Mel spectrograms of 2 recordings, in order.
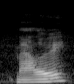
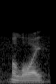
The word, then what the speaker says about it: Malloy: Mallerie, how do you say it? Malloy. Malloy. Thank you. Not not like for duck. My bad. Malloy uh there's no R there.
